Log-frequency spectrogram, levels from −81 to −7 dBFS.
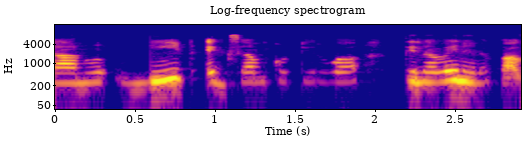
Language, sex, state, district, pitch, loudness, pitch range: Kannada, female, Karnataka, Dharwad, 270 Hz, -16 LUFS, 265-285 Hz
